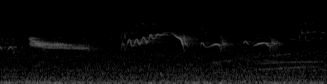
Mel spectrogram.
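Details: Summer-monsoon Grey-winged Blackbird in western Himalayan forest at Jabbarkhet, India: a sustained fluted whistle followed by rising and falling warbled notes and short trills, melodious and rich, with a low hiss beneath.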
